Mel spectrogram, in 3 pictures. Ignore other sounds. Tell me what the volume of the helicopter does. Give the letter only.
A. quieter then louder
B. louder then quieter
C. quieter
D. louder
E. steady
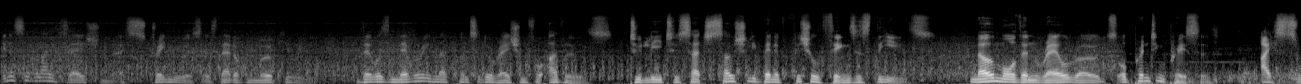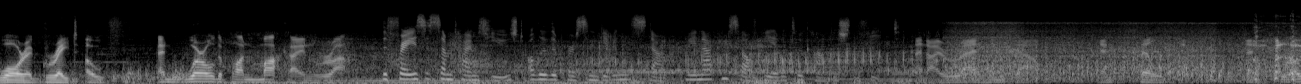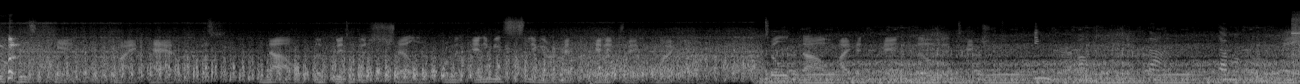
D.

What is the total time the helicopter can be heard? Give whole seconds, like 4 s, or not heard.
39 s.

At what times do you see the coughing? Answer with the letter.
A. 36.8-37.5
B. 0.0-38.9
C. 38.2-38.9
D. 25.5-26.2
D.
